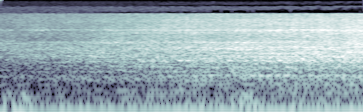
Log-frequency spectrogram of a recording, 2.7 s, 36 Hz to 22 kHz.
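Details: 2001 Toyota Sienna with crank-no-start after the owner cleaned underneath, after replacing a blown 15 amp fuse: brief crank, then picks up into a steady, deep, even rumble; starts normally, though the cause of the blown fuse is still undiagnosed.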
